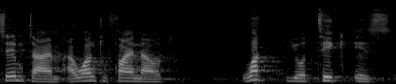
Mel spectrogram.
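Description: A man speaks formally into a microphone.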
